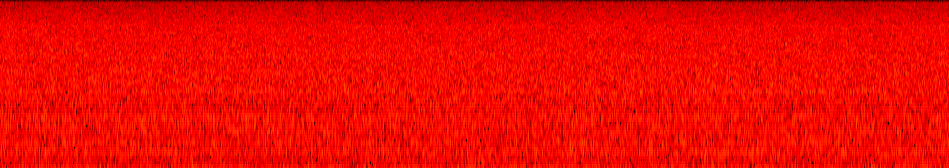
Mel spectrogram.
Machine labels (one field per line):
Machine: fan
